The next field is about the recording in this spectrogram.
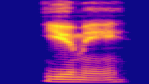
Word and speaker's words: UMI: Kakehashi favored the name Universal Musical Interface, UMI, pronounced Yumi, but Smith felt this was a little corny.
